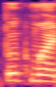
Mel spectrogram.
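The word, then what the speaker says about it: BookMyne: And BookMine is spelled B-O-O-K-M-Y, like my, N-E.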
